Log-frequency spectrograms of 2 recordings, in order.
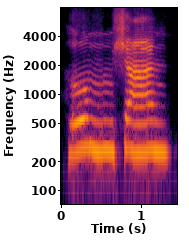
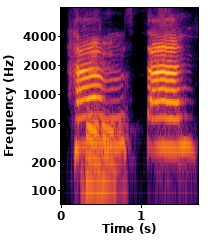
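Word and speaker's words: خمسا: Humshan. Humsan. Salah humsan mah. Humsan. Astagfirullahaladzim. Salah Bu ya. Dulu ya. Hamsan. Salah, bacanya salah. Hamsan. Hamsan gitu Bu.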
